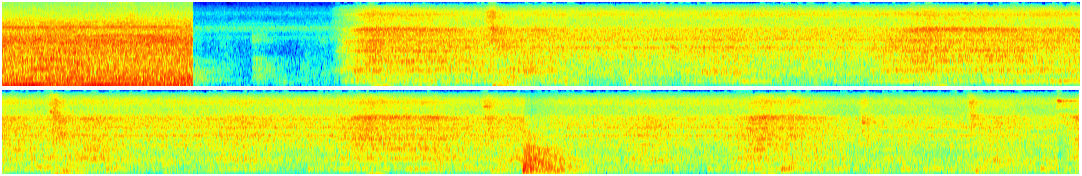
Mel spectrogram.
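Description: A turbocharged inline engine running steadily, cut off after about two seconds. After a short lull, a steady hiss comes from around a large vertical stationary engine with a big flywheel, with occasional clicks and a sharper knock about two thirds of the way through.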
